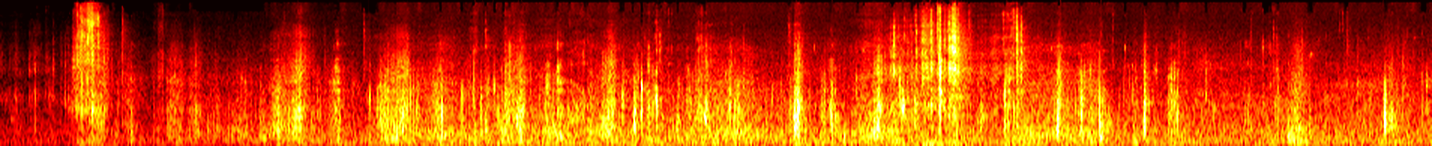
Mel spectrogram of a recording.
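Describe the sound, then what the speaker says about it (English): Crunchy vanilla collagen cookies bitten and chewed close up, with repeated sharp crackling crunches in an irregular rhythm and no talking. "They're definitely crunchy, as you can hear"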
